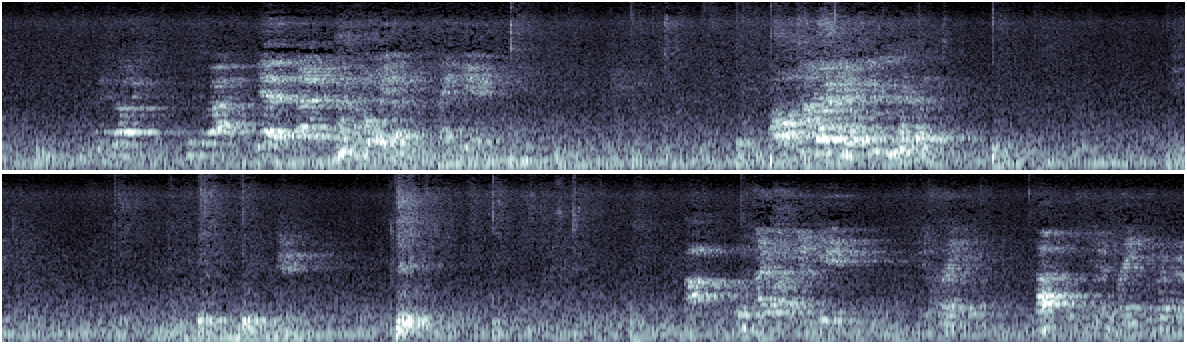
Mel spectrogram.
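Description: Adult men and women talk and call out in a large echoing hall.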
